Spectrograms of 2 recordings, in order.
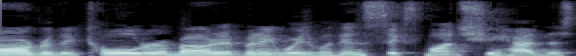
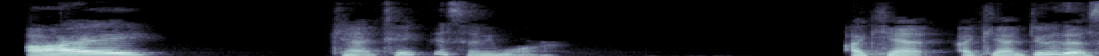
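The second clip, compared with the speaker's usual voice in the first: tearful, frustrated, near tears, at wit's end. Retelling a dog owner arriving at the door, the speaker imitates her in tears. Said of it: "she's literally in tears".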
